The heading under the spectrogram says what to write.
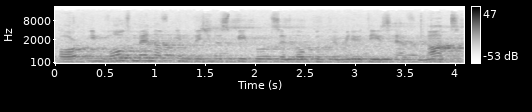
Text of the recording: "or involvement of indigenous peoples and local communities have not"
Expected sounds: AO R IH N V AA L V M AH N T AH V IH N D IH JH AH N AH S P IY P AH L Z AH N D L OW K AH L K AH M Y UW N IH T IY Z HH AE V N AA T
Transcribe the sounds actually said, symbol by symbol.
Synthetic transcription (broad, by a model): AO R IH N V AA L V M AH N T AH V IH N D IH JH AH N AH S P IY P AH L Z AH N D L OW K AH L K AH M Y UW N IH T IY Z HH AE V N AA T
